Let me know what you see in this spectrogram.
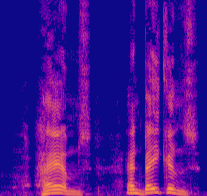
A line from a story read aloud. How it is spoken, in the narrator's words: cried Worth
